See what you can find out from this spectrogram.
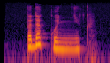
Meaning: windowsill
- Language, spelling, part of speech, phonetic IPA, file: Russian, подоконник, noun, [pədɐˈkonʲːɪk], Ru-подоконник.ogg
